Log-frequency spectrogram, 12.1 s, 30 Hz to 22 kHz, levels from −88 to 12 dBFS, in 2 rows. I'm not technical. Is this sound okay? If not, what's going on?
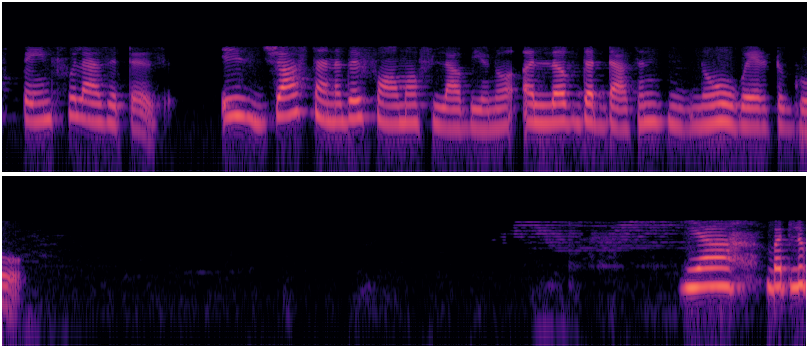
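Yes, this speech recording is in good technical shape: it has the narrow, phone-line sound of G.711 telephone coding, which keeps nothing above about 3.8 kHz, and that is how an ordinary landline call is supposed to sound.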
